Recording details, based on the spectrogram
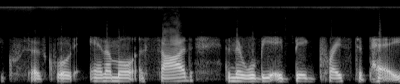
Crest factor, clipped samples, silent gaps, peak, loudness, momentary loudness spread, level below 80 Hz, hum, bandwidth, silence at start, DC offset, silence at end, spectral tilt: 14 dB; under 0.1%; none; -4 dBFS; -19 LUFS; 7 LU; -64 dBFS; none; 16 kHz; 0 s; under 0.1%; 0 s; -7.5 dB/octave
